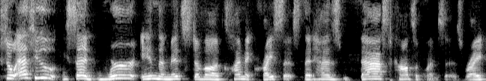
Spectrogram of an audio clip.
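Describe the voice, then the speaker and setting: Speaking at a fairly slow pace with hardly any pauses, a woman has a fairly high pitch and lively intonation. The background is quiet. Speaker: nonprofit legislative director. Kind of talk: panel discussion and role-play. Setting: video call. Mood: earnest, warm. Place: home room. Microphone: earbuds.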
